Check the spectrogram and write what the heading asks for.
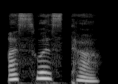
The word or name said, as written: ಅಸ್ವಸ್ಥ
